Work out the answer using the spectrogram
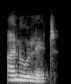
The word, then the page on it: annulet: Indian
